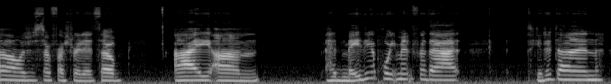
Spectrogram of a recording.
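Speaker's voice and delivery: normal talking voice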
